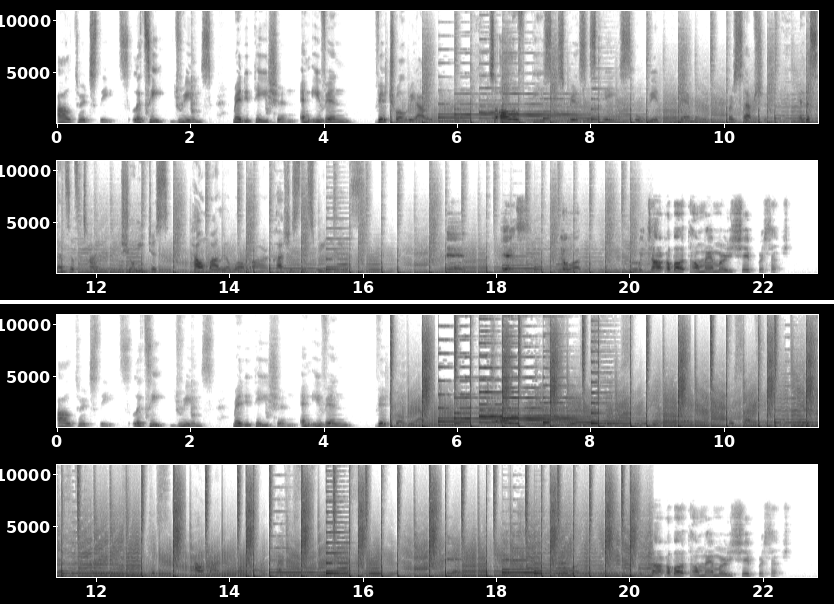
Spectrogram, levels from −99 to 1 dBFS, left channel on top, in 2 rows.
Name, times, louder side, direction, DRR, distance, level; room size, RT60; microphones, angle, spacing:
voice 1, 0.0-2.3 2.6-4.4 4.8-10.8 11.1-13.1 13.4-15.8, left 4 dB, 70° left, 0.9 m, -34 dB
sound 1, 5.0-20.4, right 8 dB, 85° right, 0.3 m, -25 dB
voice 2, 17.2-17.7 18.0-18.5 18.9-19.3 20.0-22.4, left 4 dB, 30° left, 0.8 m, -33 dB
5.8 x 5.4 x 3.0 m
head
